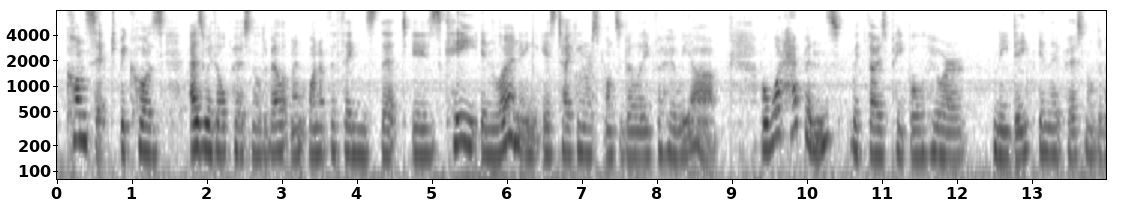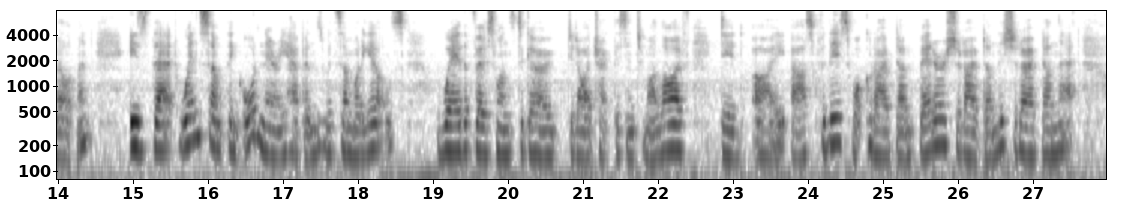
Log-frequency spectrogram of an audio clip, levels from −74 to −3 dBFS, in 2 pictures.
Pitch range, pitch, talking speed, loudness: 150-180 Hz, 165 Hz, 170 wpm, -30 LUFS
